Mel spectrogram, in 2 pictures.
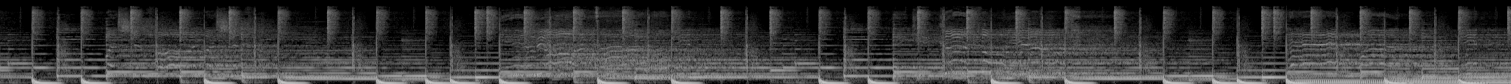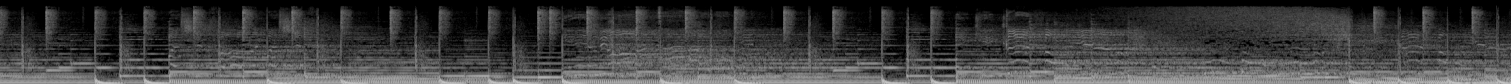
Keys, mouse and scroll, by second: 0.0-2.2 typing, 0.3 click, 0.6 click, 1.2 click, 3.8-5.5 typing, 5.7 click, 6.6 typing, 7.9-9.0 typing, 8.0 click, 10.5 typing, 10.7 click, 11.9-12.6 typing, 12.2 click, 14.5-16.6 typing, 17.3 click, 17.6 ctrl+m, 18.8 click, 22.3 b, 23.9 click, 24.5-26.0 typing, 25.8 click, 27.2-30.2 typing, 27.8 click, 29.0 click, 29.9 click.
